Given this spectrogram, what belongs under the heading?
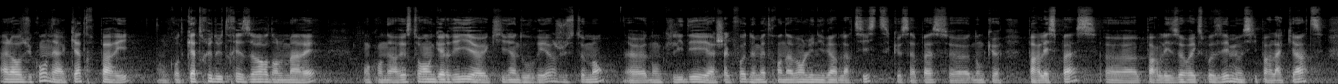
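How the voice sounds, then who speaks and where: This man's fairly low pitch, fairly even intonation and fairly quick pace come through over noticeable background noise. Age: 20s. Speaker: painter. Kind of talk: casual interview.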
